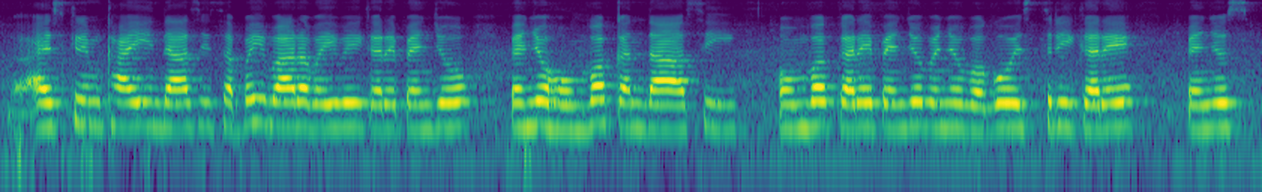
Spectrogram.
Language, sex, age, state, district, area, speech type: Sindhi, female, 45-60, Maharashtra, Pune, urban, spontaneous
